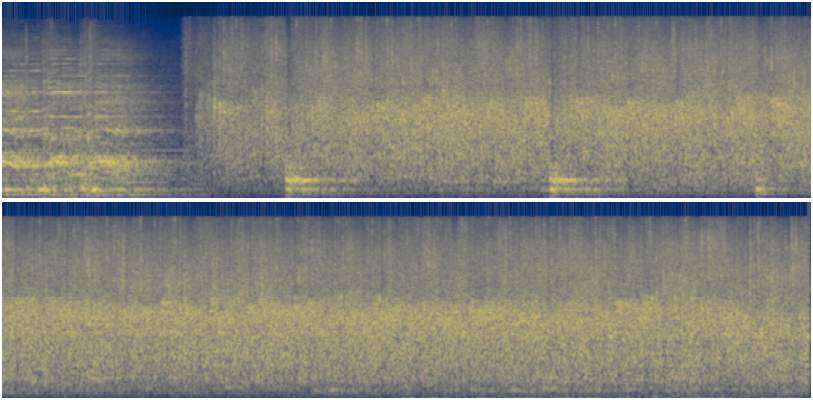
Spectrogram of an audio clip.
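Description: A folk dance tune with accordion ends about a second in, and the audience breaks into steady applause.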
